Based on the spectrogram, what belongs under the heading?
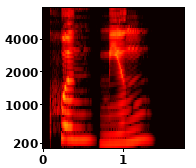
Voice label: "kun1ming2", Chinese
